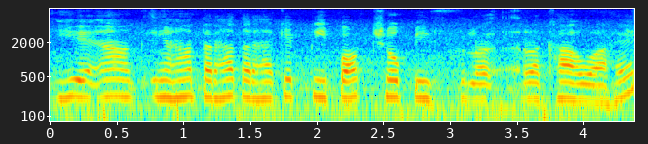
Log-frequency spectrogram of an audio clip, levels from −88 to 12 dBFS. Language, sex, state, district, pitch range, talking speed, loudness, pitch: Hindi, female, Haryana, Charkhi Dadri, 200-220 Hz, 135 wpm, -18 LUFS, 215 Hz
